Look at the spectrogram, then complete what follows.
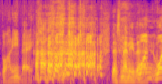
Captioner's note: laughter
